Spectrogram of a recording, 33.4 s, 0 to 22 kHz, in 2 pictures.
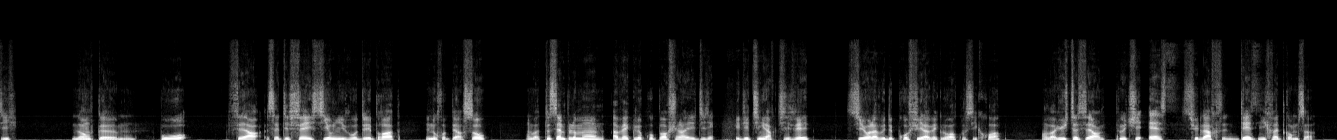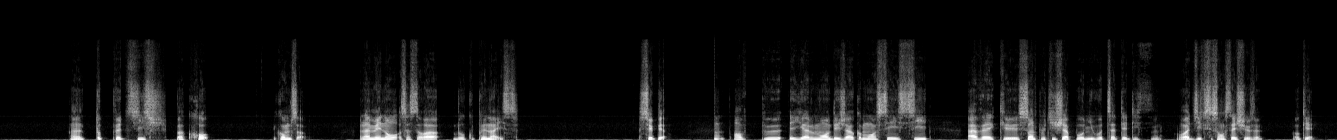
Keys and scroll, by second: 8.0 KP_3, 14.0 s, 15.6 y, 24.0 KP_1.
